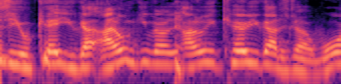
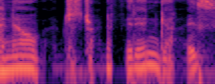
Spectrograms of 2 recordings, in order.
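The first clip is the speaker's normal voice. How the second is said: quieter whisper in American accent; 3 semitones lower, 11 dB quieter than usual. Called out as not italian, whispering back to them in a complete american accent. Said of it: "like whisper over to them like in like a complete American accent".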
